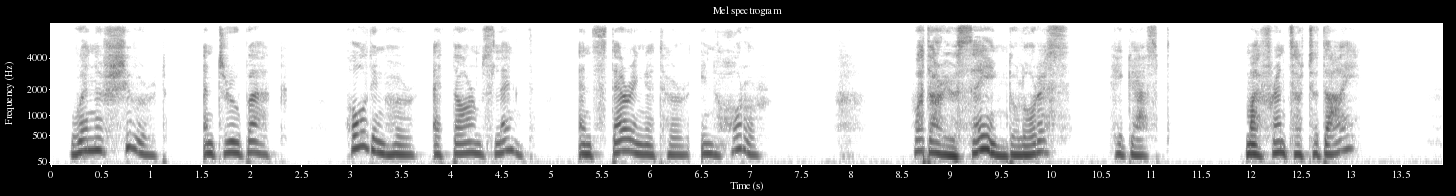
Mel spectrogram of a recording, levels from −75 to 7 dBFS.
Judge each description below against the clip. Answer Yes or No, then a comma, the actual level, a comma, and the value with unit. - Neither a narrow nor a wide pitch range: Yes, average, 4.2 semitones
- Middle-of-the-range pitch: Yes, medium, 170 Hz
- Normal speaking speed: No, slow, 120 wpm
